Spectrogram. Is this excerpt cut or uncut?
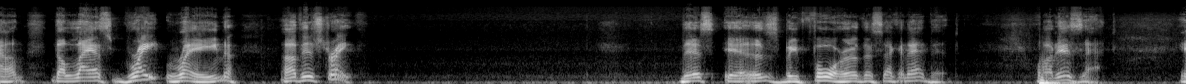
uncut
